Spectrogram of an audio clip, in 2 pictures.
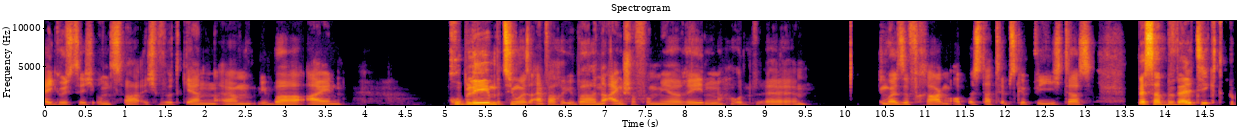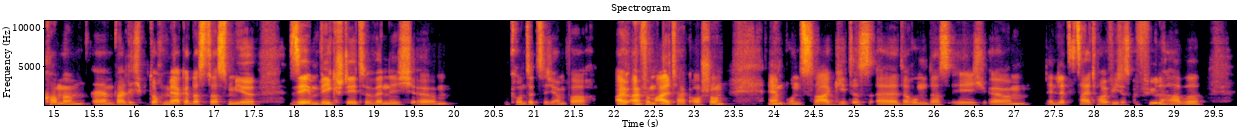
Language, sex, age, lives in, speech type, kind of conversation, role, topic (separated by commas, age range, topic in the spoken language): German, male, 25-29, Germany, conversation, advice, user, Welche schnellen Beruhigungsstrategien helfen bei emotionaler Überflutung?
